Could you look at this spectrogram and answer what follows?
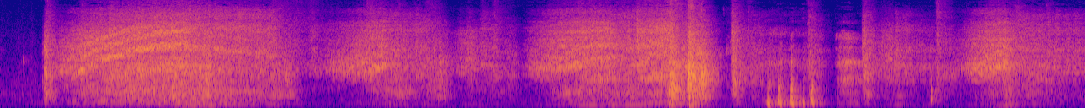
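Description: A radio-controlled conversion of a toy Barbie Jeep drives in bursts, its small electric motor whining steadily, then stopping and starting with short revs and knocks, fairly close and alone.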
